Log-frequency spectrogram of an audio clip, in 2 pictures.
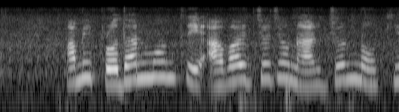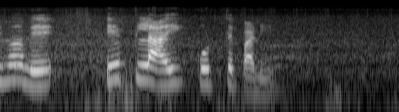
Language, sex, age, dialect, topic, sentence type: Bengali, female, 36-40, Standard Colloquial, banking, question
